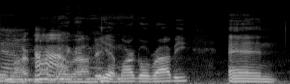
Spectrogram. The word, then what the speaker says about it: Margot: I tweeted, this conversation came up on Twitter, and I posted a picture of Margaret Robbie. Is that how you say it? Margot Robbie.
